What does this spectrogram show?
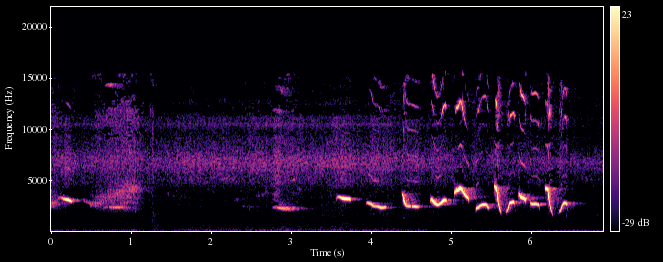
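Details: Prenjak daun from Lombok sings energetically: a few spaced whistled notes, then an accelerating string of high slurred whistles, some with sharp downward strokes, above faint low background noise.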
